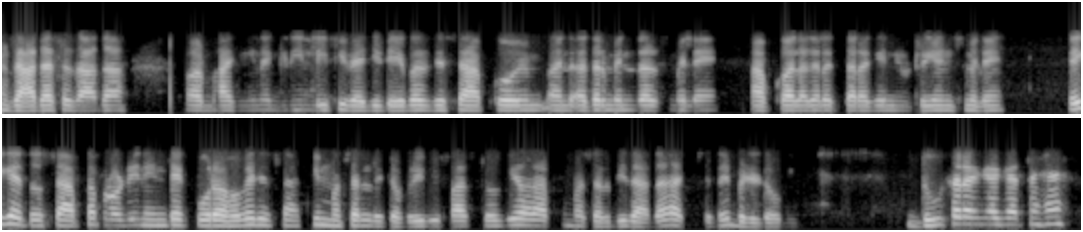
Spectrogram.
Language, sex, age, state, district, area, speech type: Urdu, male, 18-30, Uttar Pradesh, Rampur, urban, conversation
